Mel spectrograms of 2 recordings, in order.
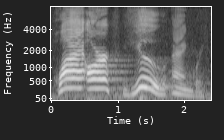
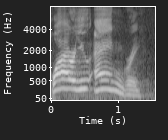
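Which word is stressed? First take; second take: you; angry. First: The stress falls on the word 'you'. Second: The stress falls on the word 'angry'. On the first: The question is about this person of all people being angry. The speaker calls it right. "The emphasis should be placed on the you" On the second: The question is about the anger itself. The speaker calls it wrong. "we put the emphasis on the word angry"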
